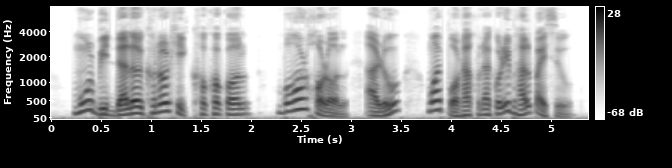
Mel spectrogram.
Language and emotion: Assamese, happy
